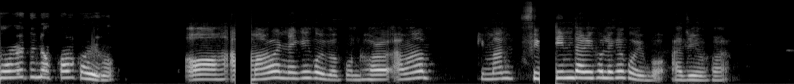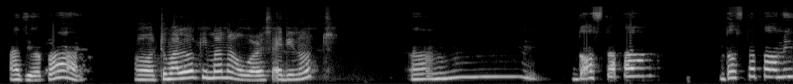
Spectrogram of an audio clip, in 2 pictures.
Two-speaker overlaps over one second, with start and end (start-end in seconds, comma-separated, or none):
none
